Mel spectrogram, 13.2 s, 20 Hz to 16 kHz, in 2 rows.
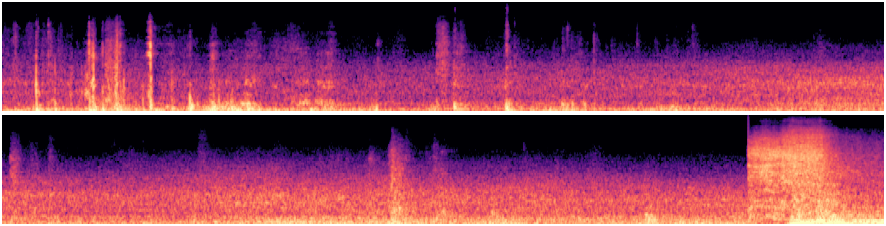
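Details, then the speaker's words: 1968 Chevy Suburban 396 big-block V8 with the distributor just reinstalled, idling lumpy with one soft pulse each cycle. Owner thinks it is a weak cylinder, possibly low compression, rather than a miss, and plans to check with a vacuum gauge. "And when I'm going to do it, this sounds funny, like it's got a dead cylinder. I don't think it's a miss, but like a weak cylinder, might be low on compression."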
